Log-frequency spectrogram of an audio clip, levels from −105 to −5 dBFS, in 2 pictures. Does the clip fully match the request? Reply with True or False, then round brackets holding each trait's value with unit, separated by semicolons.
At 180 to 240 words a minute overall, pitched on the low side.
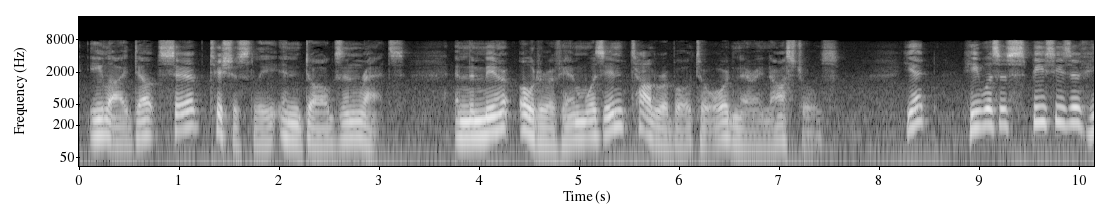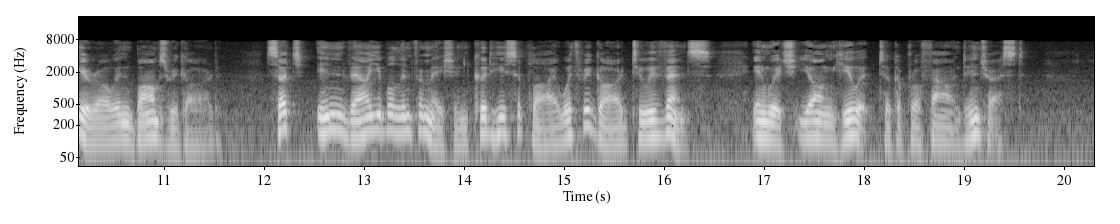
False (135 wpm; 120 Hz)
